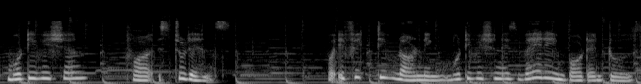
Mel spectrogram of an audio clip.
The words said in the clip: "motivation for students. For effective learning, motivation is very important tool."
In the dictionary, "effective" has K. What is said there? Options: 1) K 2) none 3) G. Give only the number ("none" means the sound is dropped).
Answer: 1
